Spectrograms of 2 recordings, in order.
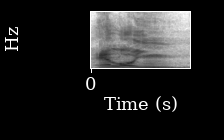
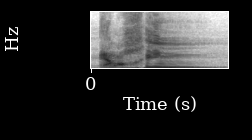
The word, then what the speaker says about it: Elohim: para lhe ensinar né não é Eloim é Elohim Tá certo porque o a letra h ela é pronunciada em hebraico nós temos e esse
